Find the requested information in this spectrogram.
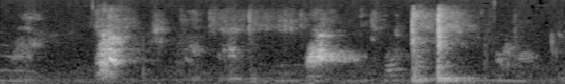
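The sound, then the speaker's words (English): A dog in the room gives a few sharp barks and higher yips at uneven intervals, moderately loud against a quiet background. “My husband just got home, so let me just get the dog out of the room.”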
